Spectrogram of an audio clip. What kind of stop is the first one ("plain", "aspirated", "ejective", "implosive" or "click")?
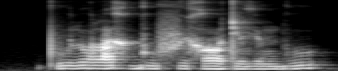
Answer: ejective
